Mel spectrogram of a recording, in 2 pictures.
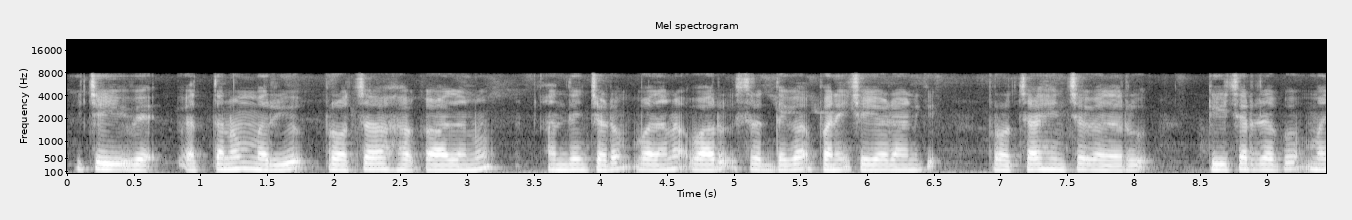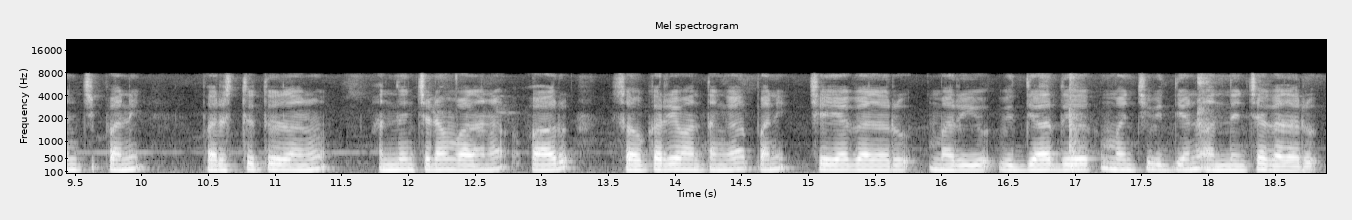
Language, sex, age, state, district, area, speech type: Telugu, male, 30-45, Andhra Pradesh, Eluru, rural, spontaneous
